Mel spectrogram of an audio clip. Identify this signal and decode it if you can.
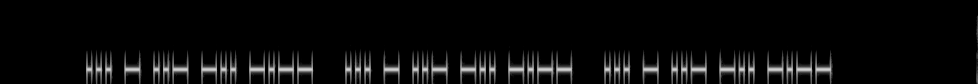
Morse code, heard as a keyed tone, about 25 wpm, 700 Hz. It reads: STUDY STUDY STUDY
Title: Top 500 Words Repeated 25wpm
